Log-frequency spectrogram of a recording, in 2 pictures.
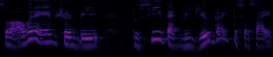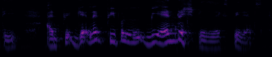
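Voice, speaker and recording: Speaking at a moderate pace, a man shows vocal fry and very wide pitch swings. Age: 70s. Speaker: engineer. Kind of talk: personal talk to camera. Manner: halting, many fillers.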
